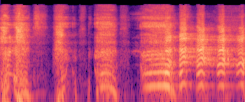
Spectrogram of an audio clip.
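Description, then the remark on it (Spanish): A voice imitates a string of small, stifled coughs, like someone at school trying to hold back a cough, several quick muffled bursts with strained, breathy vocal sounds between them. “o sea, ¿no te pasaba que a veces estabas en la escuela, güey, y de repente tenías ganas de toser y tú estabas así como...”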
